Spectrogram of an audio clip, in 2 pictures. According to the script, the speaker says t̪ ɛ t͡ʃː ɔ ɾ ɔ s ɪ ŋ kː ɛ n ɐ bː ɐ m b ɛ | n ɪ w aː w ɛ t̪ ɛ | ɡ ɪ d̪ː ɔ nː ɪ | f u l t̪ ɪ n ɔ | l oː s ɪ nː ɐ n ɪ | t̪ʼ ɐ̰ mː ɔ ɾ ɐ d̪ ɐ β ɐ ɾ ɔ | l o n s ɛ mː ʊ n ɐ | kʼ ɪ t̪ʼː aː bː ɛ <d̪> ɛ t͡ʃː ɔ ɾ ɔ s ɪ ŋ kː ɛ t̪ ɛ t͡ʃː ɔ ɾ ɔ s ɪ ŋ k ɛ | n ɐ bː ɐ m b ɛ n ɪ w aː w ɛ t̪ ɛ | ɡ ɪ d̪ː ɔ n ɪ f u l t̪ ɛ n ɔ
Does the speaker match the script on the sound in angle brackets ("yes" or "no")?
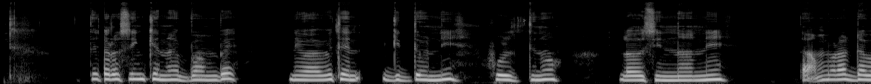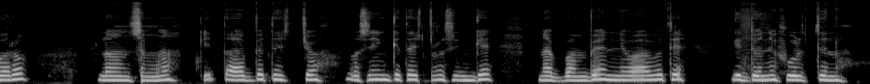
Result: no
